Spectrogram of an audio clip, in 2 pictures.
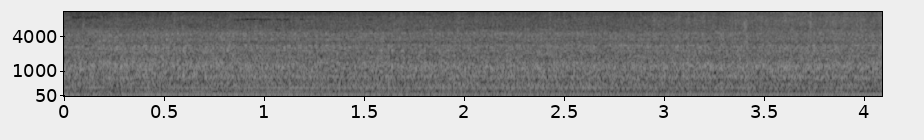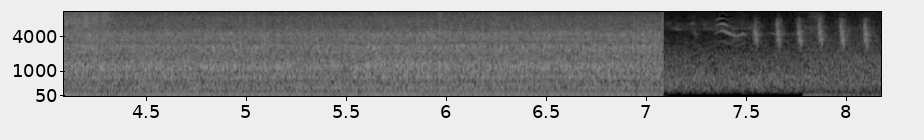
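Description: A large harvester engine drones steadily.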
